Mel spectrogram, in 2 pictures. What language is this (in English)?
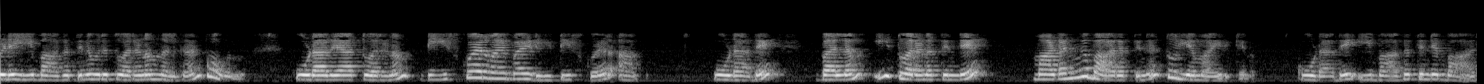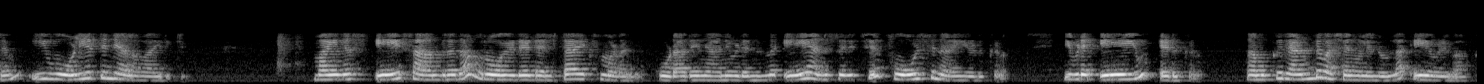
Malayalam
